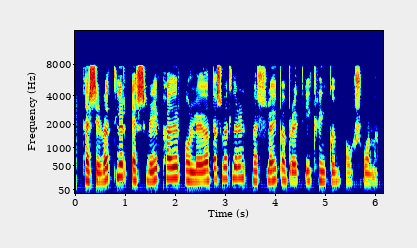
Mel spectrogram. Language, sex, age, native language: Icelandic, female, 18-19, Icelandic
